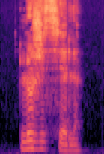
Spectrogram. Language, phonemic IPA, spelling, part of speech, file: French, /lɔ.ʒi.sjɛl/, logiciel, noun / adjective, LL-Q150 (fra)-logiciel.wav
- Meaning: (noun) 1. software (encoded computer instructions) 2. computer program, piece of software; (adjective) software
